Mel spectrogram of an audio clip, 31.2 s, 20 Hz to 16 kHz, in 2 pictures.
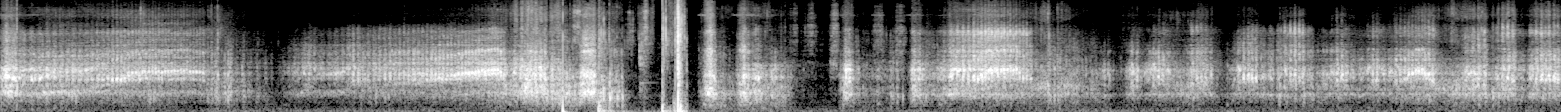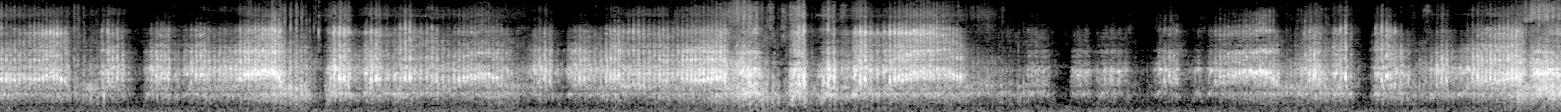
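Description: Brushed 35-turn 540 electric motor, gears and tyres of a small 3D-printed RC car on rough asphalt, whining and rattling, swelling and fading several times as the car speeds up and slows. A few sharp knocks about six to seven seconds in.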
